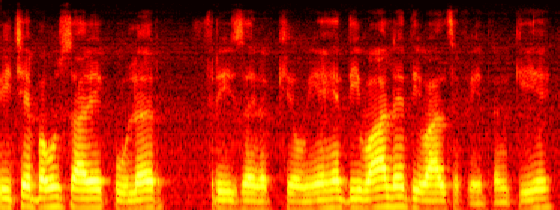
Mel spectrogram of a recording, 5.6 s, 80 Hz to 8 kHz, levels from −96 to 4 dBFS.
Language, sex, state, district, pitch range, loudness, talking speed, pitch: Hindi, male, Uttar Pradesh, Lalitpur, 110-125 Hz, -15 LUFS, 160 wpm, 120 Hz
